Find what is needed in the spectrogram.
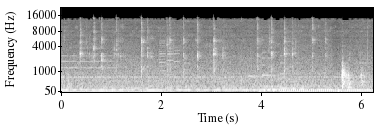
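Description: Light, irregular clinks and taps of a utensil against small ceramic dip bowls as sauces are spooned and mixed into a dip.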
